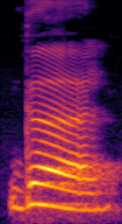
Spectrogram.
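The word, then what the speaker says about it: girl: आपको एक वर्ड और याद आ रहा होगा, गर्ल। हम इसे क्या पढ़ेंगे, गर्ल, क्योंकि आई के बाद आर आता है तो वो आई, आर साइलेंट हो जाता है और आई की आवाज़ अ में हो जाती है।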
